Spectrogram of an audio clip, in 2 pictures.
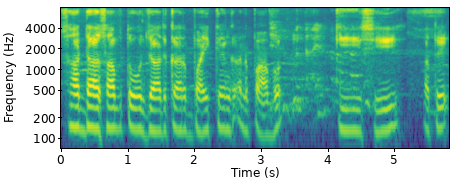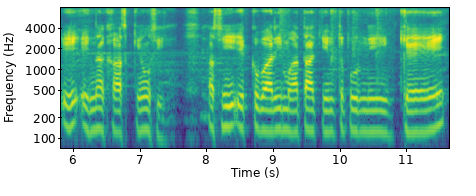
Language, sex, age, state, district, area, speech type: Punjabi, male, 60+, Punjab, Hoshiarpur, rural, spontaneous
